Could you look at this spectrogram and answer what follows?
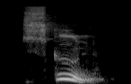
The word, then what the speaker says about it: Scone: Inside the chair is the stone of Scoon, which is spelt scone or scone. We now have a third pronunciation, Scoon, which is the sacred slab of sandstone on which Scottish kings were crowned.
